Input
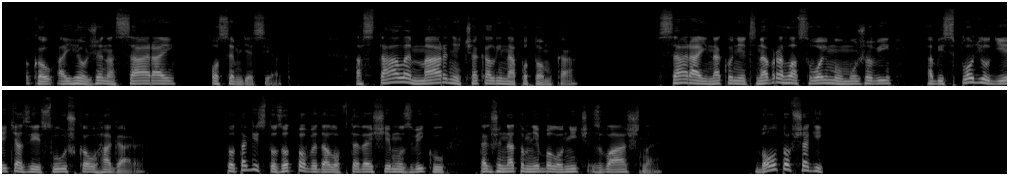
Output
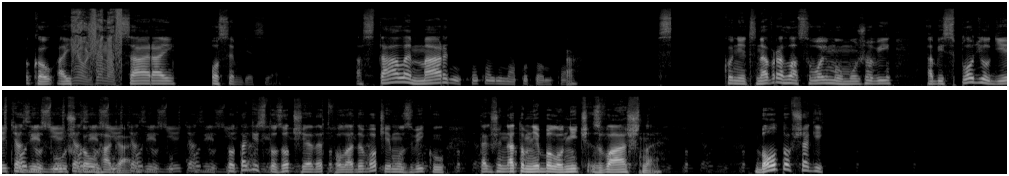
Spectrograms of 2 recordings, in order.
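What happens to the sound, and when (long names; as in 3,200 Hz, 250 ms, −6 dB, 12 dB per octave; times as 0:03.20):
0:00.69–0:01.20: every bin compressed towards the loudest bin 10 to 1
0:02.18–0:03.72: duck −16 dB, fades 0.18 s
0:04.46–0:05.65: formant resonators in series u
0:06.69–0:07.22: silence
0:07.80–0:08.75: notch comb filter 210 Hz
0:09.49–0:10.59: delay throw 580 ms, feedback 55%, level −4 dB
0:11.32–0:12.34: delay throw 570 ms, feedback 75%, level −9 dB
0:12.97–0:13.84: reverse
0:15.13–0:17.78: clip gain +8 dB
whole clip: low-shelf EQ 220 Hz −7.5 dB; level +4.5 dB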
